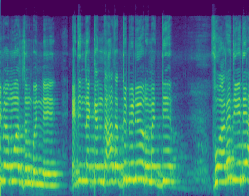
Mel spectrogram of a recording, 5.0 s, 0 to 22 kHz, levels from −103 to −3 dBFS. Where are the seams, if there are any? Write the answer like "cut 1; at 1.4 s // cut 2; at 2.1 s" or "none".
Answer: cut 1; at 1.3 s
